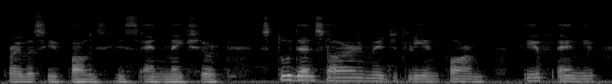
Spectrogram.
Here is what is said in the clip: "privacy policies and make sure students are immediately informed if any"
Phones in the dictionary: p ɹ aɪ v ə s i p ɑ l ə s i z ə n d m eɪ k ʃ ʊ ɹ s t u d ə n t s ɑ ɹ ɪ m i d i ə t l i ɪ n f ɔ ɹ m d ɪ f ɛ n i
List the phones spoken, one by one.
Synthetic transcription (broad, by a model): p ɹ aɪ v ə s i p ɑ l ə s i s ə n d m eɪ k ʃ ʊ ɹ s t u d ə n t s ɑ ɹ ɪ m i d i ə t l i ɪ n f ɔ ɹ m d ɪ f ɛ n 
